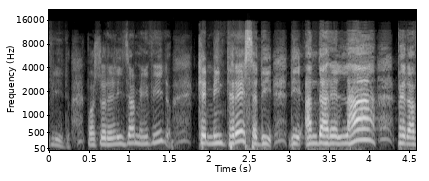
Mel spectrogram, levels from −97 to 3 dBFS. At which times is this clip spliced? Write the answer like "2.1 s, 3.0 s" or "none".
none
